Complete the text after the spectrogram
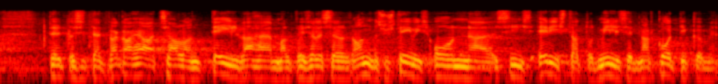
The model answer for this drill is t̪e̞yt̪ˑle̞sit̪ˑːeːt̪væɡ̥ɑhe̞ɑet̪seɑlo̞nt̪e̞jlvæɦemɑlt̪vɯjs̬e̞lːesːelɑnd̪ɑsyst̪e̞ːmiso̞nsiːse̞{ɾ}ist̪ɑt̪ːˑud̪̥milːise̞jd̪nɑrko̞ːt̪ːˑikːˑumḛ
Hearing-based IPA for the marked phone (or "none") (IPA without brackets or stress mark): ɾ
